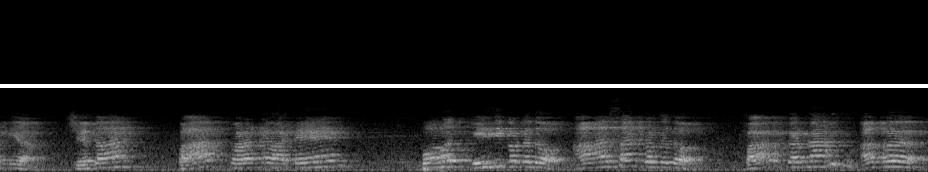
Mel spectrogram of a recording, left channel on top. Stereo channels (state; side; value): silent; left; 57 dB below the other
